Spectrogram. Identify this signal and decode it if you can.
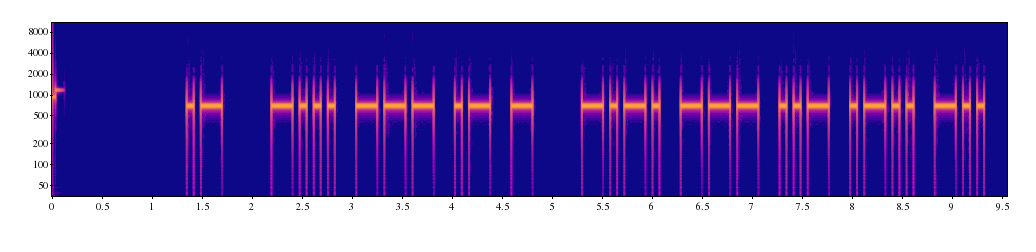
Morse code, heard as a keyed tone, about 17 wpm, 700 Hz. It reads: A BOAT COULD
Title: Sentences from Top 1400 Words 17wpm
